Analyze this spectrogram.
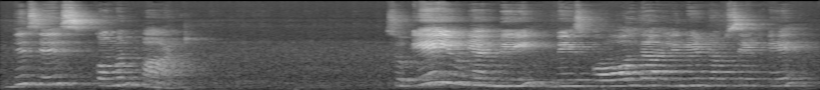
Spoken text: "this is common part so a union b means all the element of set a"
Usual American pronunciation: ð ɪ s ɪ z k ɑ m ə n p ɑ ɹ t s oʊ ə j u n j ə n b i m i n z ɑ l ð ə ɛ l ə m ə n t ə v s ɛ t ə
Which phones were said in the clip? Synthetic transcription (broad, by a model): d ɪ s ɪ z k ɑ m ə n p ɑ ɹ t s oʊ ə j u n j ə n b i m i z ɑ l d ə l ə m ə t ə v s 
